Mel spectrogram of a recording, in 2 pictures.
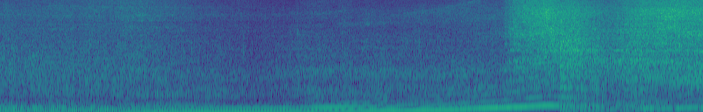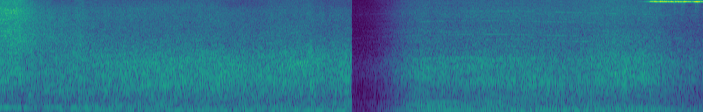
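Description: Car engine accelerating hard. Its note holds steady, then climbs sharply in pitch for about two seconds and drops suddenly just past four seconds in, with a rush of noise around the drop. The sound cuts out briefly near the end.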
